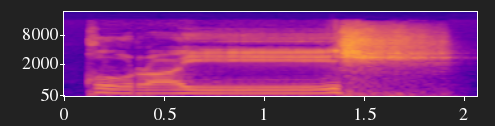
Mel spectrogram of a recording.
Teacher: awas shinnya tetap walaupun wakof, shinnya harus tengah lidah. Jangan Quraisy di gigi, tidak.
